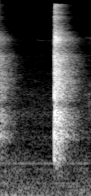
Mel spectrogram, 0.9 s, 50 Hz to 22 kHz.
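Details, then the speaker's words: A single sharp crack like a cap gun against a steady hiss as a focused (not radial) ESWT shockwave applicator fires on the demonstrator's hand; intensity 3 of 15, frequency 90. "And now you can see we are getting the shot."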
